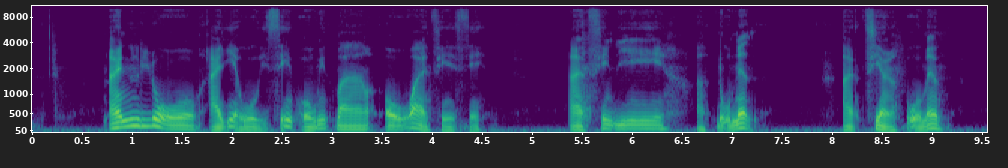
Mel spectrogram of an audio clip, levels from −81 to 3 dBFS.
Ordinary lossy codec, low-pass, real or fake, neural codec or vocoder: none; 9.9 kHz; fake; autoencoder, 22.05 kHz, a latent of 192 numbers a frame, VITS, trained on many speakers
